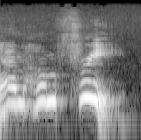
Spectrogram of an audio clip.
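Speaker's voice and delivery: high, gleeful triumph; triumphant. Acted. Chrysalis gloating to herself, high and triumphant. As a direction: crow it like you've won. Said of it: "she said triumphantly".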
